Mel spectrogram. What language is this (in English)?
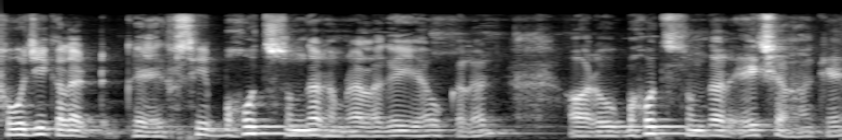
Maithili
